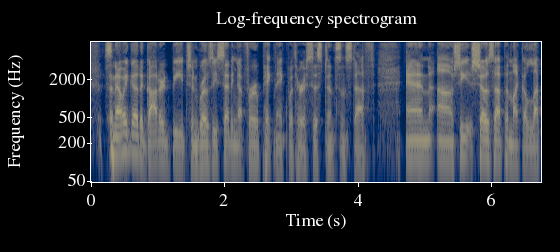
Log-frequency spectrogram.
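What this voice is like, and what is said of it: Usual voice. Nothing is said of it.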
